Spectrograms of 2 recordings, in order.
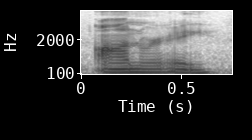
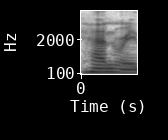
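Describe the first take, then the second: First: The name is said with French sounds. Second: The name is said with English sounds. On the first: "all of a sudden I hear Henri" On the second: "I've been pronouncing it Henry this whole time"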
